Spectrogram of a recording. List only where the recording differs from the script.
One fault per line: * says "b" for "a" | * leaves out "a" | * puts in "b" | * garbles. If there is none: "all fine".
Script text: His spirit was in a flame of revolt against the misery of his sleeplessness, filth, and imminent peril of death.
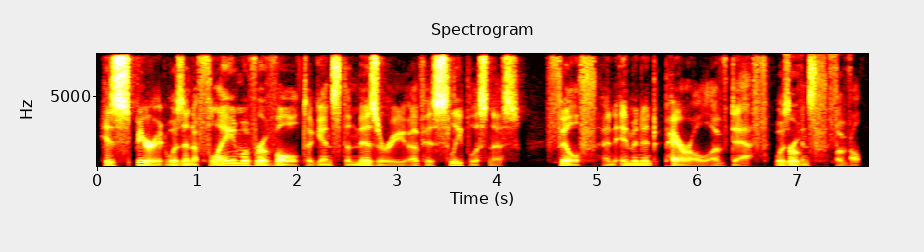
* garbles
